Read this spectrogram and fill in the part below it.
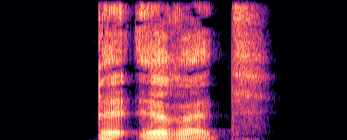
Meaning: second-person plural subjunctive I of beirren
- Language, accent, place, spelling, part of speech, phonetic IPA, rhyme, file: German, Germany, Berlin, beirret, verb, [bəˈʔɪʁət], -ɪʁət, De-beirret.ogg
